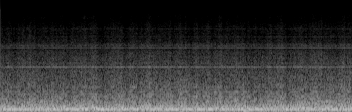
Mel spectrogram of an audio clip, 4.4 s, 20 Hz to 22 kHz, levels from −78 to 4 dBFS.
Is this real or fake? real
